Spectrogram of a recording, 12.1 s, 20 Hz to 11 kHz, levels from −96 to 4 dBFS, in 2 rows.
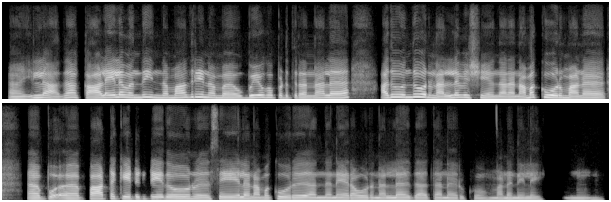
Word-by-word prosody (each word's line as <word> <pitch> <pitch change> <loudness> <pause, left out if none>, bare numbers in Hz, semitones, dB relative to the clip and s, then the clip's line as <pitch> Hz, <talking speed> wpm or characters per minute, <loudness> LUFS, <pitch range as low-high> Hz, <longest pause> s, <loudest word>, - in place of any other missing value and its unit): ஆ. - - -3 0.2
இல்ல 235 +2 +1
அதான் 250 +10 -1
காலைல 240 +7 +5
வந்து 250 +3 0
இந்த 230 -1 -1
மாதிரி 265 +4 +2
நம்ம 225 -2 -1 0.2
உபயோகப்படுத்துறதுனால, 230 -2 0 0.5
அது - - +1
வந்து 280 +3 +1
ஒரு 290 - +2
நல்ல 205 +5 +2
விஷயம் 220 -5 -3
தான. 190 0 +1
நமக்கு 270 +7 +1
ஒரு 230 - +1
மன, 195 +2 +2 0.7
ப - - -1 0.4
பாட்ட 215 +2 +4
கேட்டுக்கிட்டே, 210 -1 +2
ஏதோ 210 0 0
ஒரு 210 -1 -2 0.2
செய்யல 205 0 +1
நமக்கு 190 +4 -5
ஒரு, 195 -1 -2 0.2
அந்த 175 0 -4
நேரம் 185 +1 -2
ஒரு 170 -1 -6
நல்ல 170 +2 -2
இதா 160 -1 -4
தான 165 -1 -5
இருக்கும் 145 0 -12
மனநிலை. 150 0 -5 0.4
ம். 150 0 -10
205 Hz, 175 wpm, -16 LUFS, 175-235 Hz, 0.7 s, காலைல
